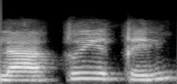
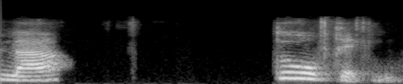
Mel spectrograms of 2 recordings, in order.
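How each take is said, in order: First: An extra 'i' vowel comes before the k. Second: The k follows 'tu' directly, with no extra vowel. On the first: The speaker calls it wrong. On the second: The speaker calls it right.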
